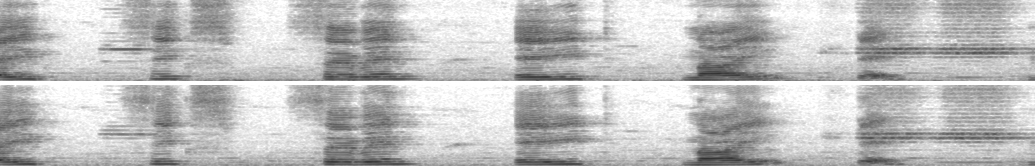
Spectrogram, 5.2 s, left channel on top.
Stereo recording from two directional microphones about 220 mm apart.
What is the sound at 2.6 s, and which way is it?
Speech, 15° left (ahead or behind).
